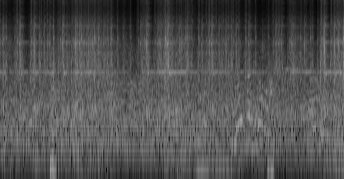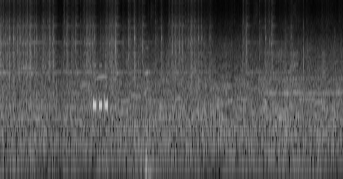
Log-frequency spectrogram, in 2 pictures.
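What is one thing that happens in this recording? A crowd of park guests chatters and murmurs steadily.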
